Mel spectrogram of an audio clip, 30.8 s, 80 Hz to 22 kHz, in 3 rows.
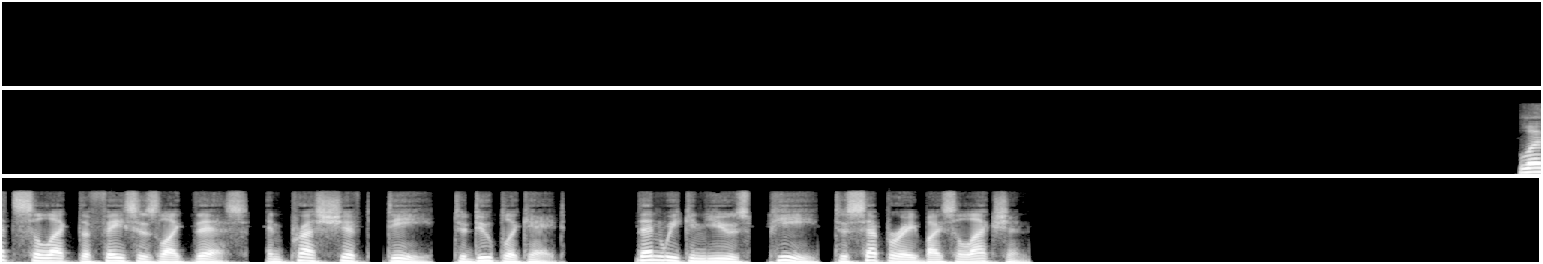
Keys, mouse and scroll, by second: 2.7-3.1 middle click, 2.9 middle click, 2.9 middle click, 6.6 shift+middle click, 7.6 click, 8.0 Tab, 8.6 middle click, 9.9 scroll up 1, 10.3 3, 10.7 click, 11.1 middle click, 12.0-12.5 scroll up 2, 14.5 shift+click, 14.7 shift+click, 15.4 shift+click, 17.9 ctrl+click, 18.9 middle click, 19.5 middle click, 19.6 middle click, 21.8 middle click, 22.9-24.9 middle click, 24.6 middle click, 24.7 middle click, 25.1 middle click, 25.2 middle click, 25.4 middle click, 25.8 middle click, 25.9 middle click, 25.9 middle click, 28.4 shift+d.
